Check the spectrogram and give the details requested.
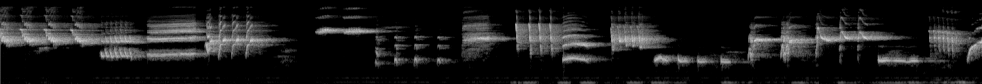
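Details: Javan pied starling known locally as jalak suren, a lively singer, delivering a richly varied song meant to stir quiet birds: stuttering buzzy notes, clear whistles, crackling chatter and short low repeated notes, with brief pauses.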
